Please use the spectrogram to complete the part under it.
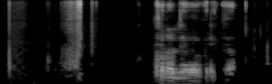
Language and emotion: Russian, neutral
